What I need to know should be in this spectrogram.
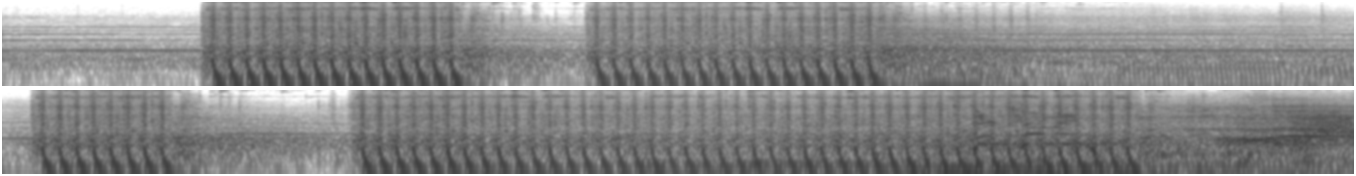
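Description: A heavy machine gun fires in rapid, loud bursts.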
